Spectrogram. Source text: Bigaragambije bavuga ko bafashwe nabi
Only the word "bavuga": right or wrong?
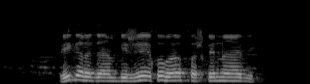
wrong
